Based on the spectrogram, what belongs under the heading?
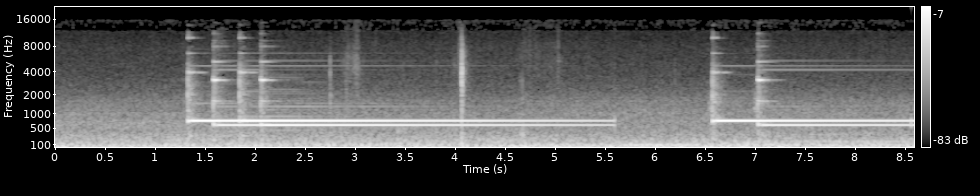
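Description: Two-tone ding-dong doorbell chime, rung twice: each time a higher note then a lower one that ring on for a few seconds.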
